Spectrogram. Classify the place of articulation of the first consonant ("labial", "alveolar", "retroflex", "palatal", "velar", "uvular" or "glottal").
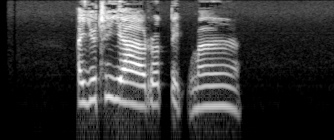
glottal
